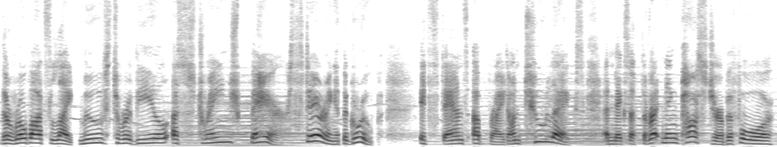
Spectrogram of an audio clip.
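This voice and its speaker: A woman's voice: medium pitch, animated, slow, faint music behind. A woman narrating an adventure radio play in a dramatic, scripted storytelling style.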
